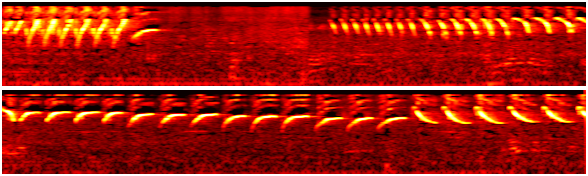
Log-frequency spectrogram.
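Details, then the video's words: Canary singing as a tutor for other canaries: quick downslurred notes, a brief pause, then a long tour of repeated slurred whistles slowing to about three per second. "Buat Masteran Kenari Super Gacor"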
